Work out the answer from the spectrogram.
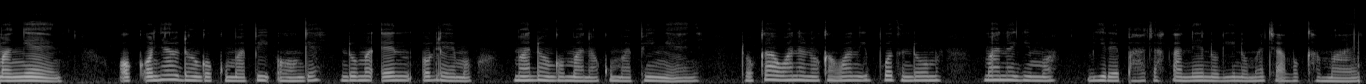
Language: Luo (Kenya and Tanzania)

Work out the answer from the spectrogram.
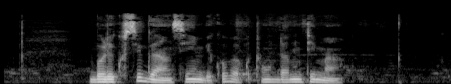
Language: Ganda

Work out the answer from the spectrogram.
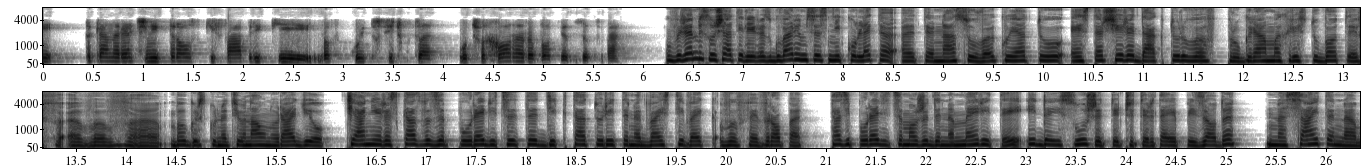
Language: Bulgarian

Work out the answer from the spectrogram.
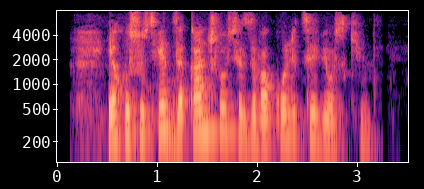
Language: Belarusian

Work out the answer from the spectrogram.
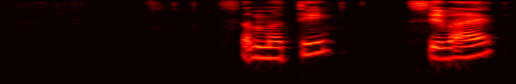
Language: Marathi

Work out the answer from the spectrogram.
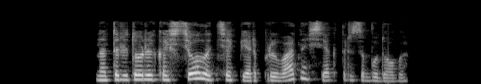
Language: Belarusian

